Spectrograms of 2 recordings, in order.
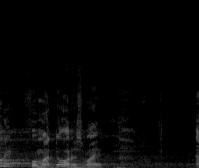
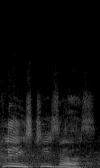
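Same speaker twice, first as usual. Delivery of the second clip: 1 pleading prayer; 2 semitones higher, much slower than usual. Retold or imitated. Host pleading to heaven.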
